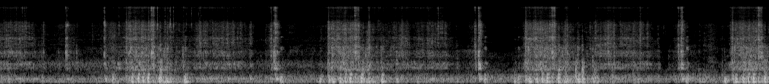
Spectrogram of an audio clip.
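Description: Two-cylinder outboard engine being cranked by its pull-cord starter, four pulls about two seconds apart, each a second-long churning rattle, without catching. The engine has not run for about ten weeks and its carburettor float is overflowing, which makes it a flooded, hard-starting motor.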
